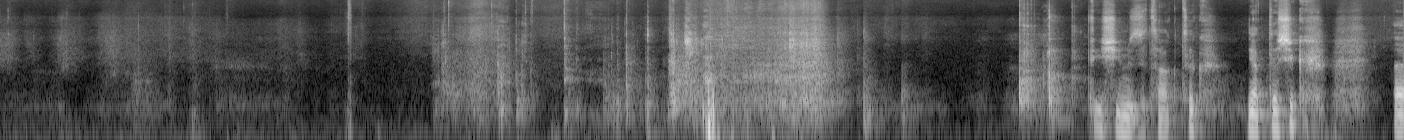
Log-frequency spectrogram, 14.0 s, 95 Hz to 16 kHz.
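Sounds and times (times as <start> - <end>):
rustling handling noises: 0.0 - 9.3.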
